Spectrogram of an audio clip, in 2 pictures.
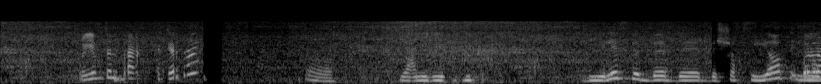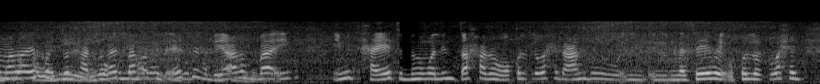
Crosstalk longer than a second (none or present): present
